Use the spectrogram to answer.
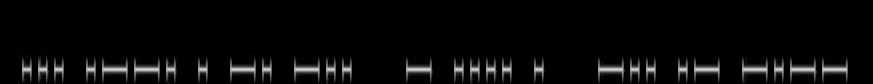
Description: Morse code, heard as a keyed tone, about 16 wpm, 700 Hz. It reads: SPEND THE DAY
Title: Sentences from Top 1000 Words - Review Part 5 - 15wpm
